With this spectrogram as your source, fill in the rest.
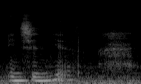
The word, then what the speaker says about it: инженер: in russia similar but we say in engineer engineer engineer emphasis on the last year engineer composer in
